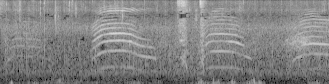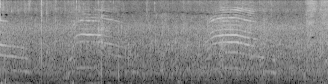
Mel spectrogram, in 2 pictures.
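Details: Meowing cats or kittens: about five clear, arched meows, each swooping up then down, spaced roughly every second or two, over a steady rushing background hiss.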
